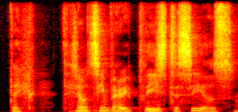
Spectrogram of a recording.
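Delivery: stammering and a little shaky. Acted. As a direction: let the nerves catch the first word. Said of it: "observed Alkland shakily".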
